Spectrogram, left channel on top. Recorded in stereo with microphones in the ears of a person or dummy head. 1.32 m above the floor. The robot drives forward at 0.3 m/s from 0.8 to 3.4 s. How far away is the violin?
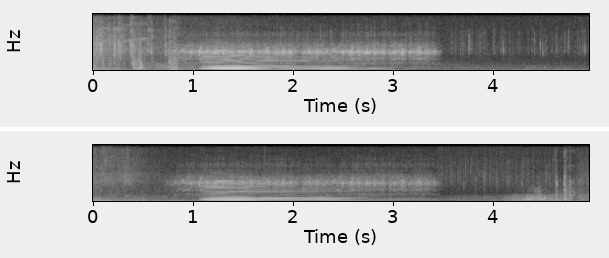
About 2.5 m.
